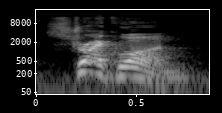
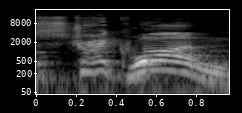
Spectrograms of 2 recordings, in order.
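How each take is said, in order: First: It sounds firm and authoritative. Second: It sounds hesitant and lacking authority. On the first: The speaker calls it right. "with a tone of authority" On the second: The speaker calls it wrong. "instead of like, oh"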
